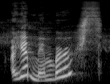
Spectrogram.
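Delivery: imitating the neighbor's aggressive demand; aggressive question. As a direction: confront her with it, loud and hostile. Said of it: "that is aggressive".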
